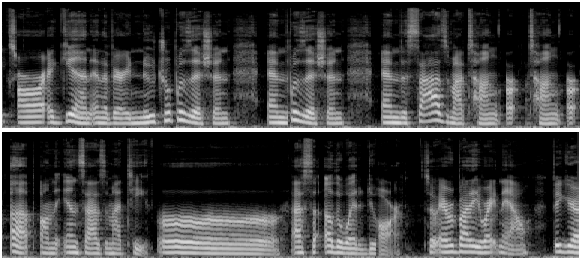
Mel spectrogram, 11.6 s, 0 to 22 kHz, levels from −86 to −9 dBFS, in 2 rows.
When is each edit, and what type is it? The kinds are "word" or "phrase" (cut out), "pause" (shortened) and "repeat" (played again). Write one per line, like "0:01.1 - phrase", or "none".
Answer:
0:02.9 - repeat
0:05.2 - repeat
0:09.5 - word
